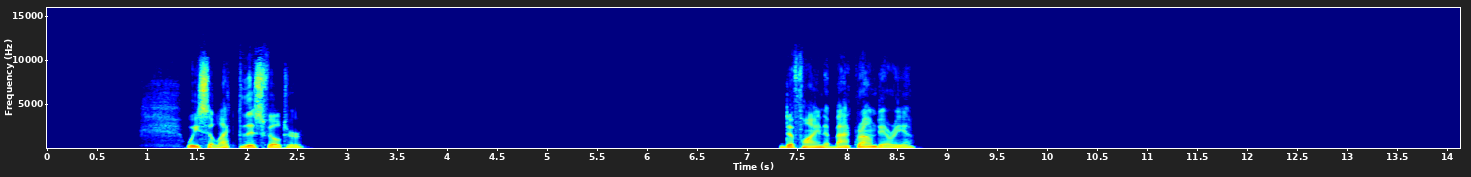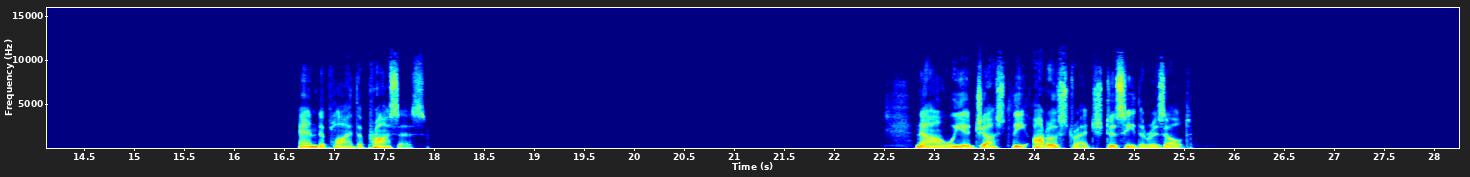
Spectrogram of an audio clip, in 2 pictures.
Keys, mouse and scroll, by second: 1.4 click, 2.9 click, 3.6 click, 4.5 click, 5.4 click, 6.7 click, 8.7 click, 10.5-11.5 drag, 13.6-15.7 ctrl+drag, 17.3 click, 21.7-22.9 drag, 24.5 click, 25.9 click.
